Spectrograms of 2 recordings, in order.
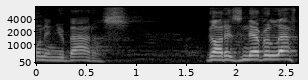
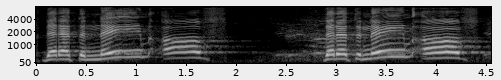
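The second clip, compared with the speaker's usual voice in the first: raised, loud and slow, held on the last word; rousing preaching; 5 semitones higher, 6 dB louder, slower than usual. Real, not acted. Preacher prompting the congregation with scripture, loud drawn-out build. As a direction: build the verse and leave it hanging.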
